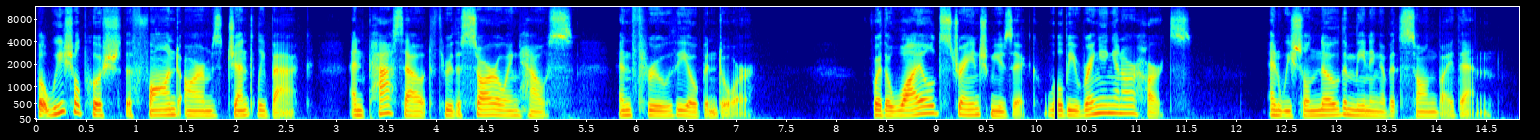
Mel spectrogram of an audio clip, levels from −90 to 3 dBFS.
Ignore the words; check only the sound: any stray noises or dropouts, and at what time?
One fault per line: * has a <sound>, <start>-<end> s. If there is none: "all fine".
* has a dropout, 10.2-10.2 s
